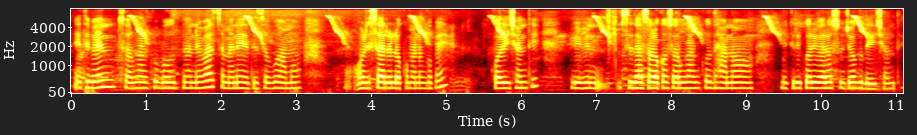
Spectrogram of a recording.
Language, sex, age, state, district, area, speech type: Odia, female, 30-45, Odisha, Subarnapur, urban, spontaneous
